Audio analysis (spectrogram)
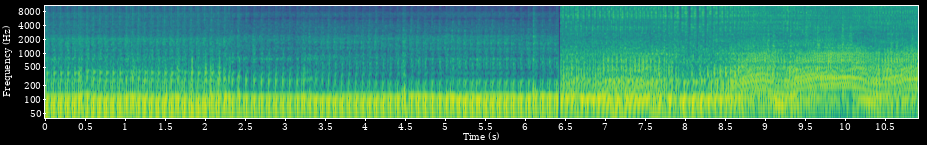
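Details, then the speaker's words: Long-abandoned first-gen Suzuki SV650S V-twin, warming up after a start with one carburetor flooding: rapid, uneven ticking puff over the idle that grows with revs; a big exhaust leak. "Yeah, it's got heat now. Big exhaust leak."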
